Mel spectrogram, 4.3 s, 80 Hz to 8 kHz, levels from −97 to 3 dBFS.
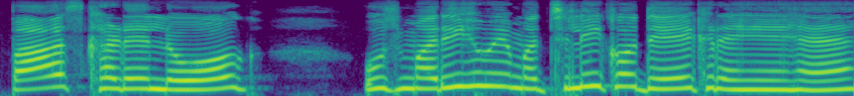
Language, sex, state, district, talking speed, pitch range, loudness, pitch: Hindi, female, Delhi, New Delhi, 170 wpm, 295-335 Hz, -12 LUFS, 315 Hz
